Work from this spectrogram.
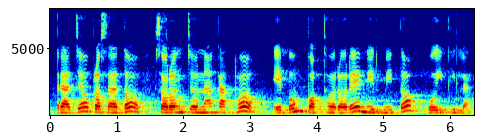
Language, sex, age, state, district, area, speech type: Odia, female, 30-45, Odisha, Khordha, rural, read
